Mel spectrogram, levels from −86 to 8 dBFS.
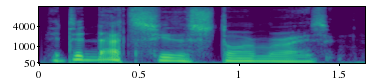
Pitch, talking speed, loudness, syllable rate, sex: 115 Hz, 260 wpm, -21 LUFS, 5.6 syllables/s, male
